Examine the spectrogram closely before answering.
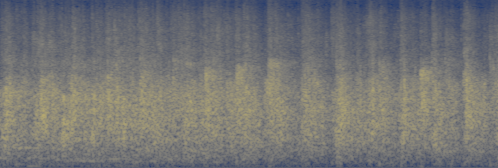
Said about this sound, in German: Das ist durchaus ein Applaus wert. Ich finde es wichtig und ich finde es mutig.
